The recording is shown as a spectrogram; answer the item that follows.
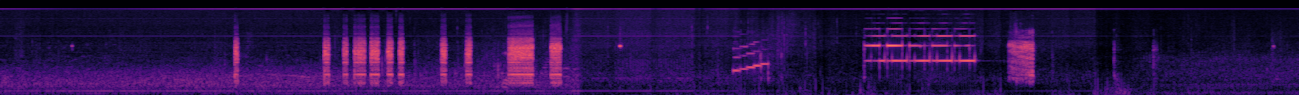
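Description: Electronic beeping: a quick rising run of short tones, then a pulsing high beep lasting about a second, over a steady low hum. Bursts of quick clicks come earlier.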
